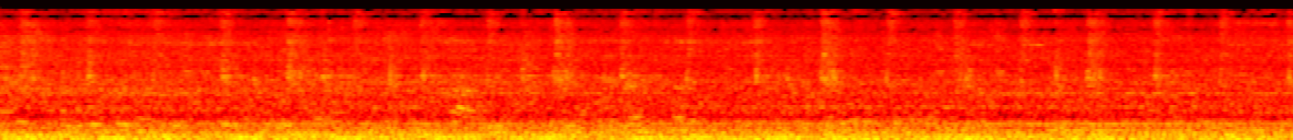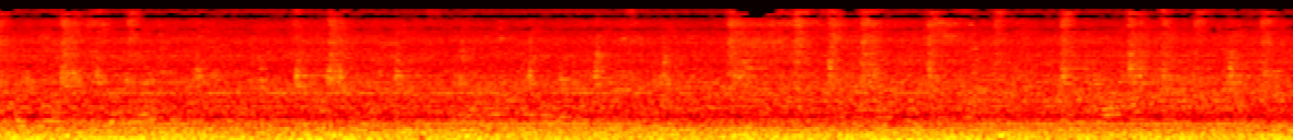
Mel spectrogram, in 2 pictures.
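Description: Wind buffets the microphone steadily, high up outdoors.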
